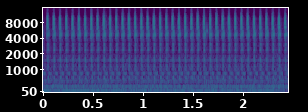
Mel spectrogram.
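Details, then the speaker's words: Xbox One at power-on: high, airy whir pulsing about fourteen beats a second; faulty cooling fan not spinning properly, possibly worn bearings, so the console stays on briefly then shuts itself off; fan replacement planned. "this one is actually staying on for a little bit, but it's actually going to end up turning off because the fan is obviously not spinning optimally."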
